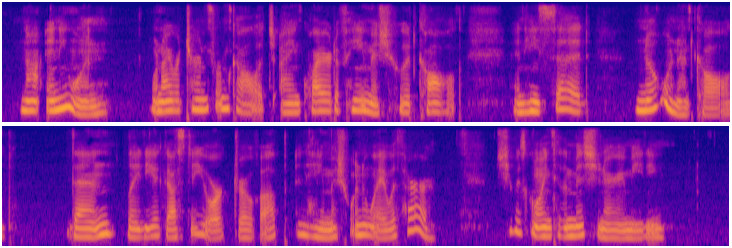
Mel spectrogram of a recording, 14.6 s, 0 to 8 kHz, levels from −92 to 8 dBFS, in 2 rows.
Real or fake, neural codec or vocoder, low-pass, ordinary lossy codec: real; none; 7.2 kHz; AAC, 48 kbps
